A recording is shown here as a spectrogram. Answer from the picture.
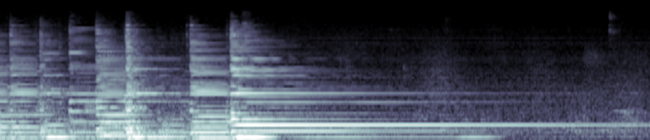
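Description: Acoustic guitar and piano playing the closing notes of a song: a few plucked notes, then a final chord about two seconds in that rings out and slowly fades away.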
